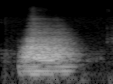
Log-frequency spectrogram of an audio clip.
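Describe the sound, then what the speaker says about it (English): A single brass stab, punchy and loud, swells quickly and decays over under a second, used in a dramatic pop song arrangement. "And then I've got brass stabs"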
